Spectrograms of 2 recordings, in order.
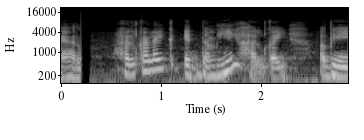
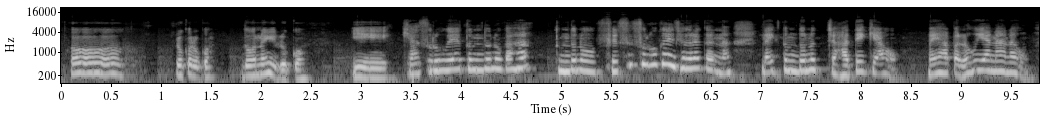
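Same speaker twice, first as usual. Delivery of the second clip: exasperated scolding; 4 semitones higher, faster than usual. Acted. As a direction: break up the fight, fed up. Juhong stops the two fighting.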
